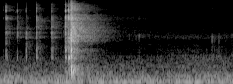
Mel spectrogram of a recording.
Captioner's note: pop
